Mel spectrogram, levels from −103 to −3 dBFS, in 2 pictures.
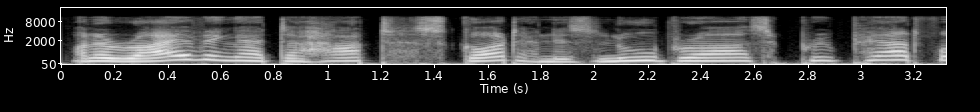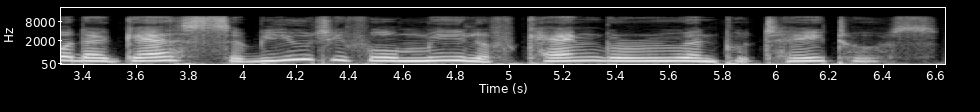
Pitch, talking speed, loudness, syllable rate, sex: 235 Hz, 180 wpm, -16 LUFS, 4.9 syllables/s, female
